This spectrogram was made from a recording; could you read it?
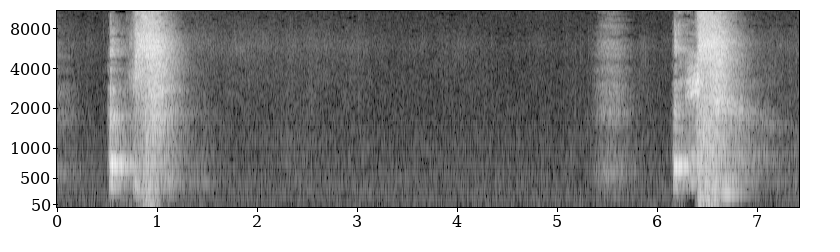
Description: Just a random video of me sneezing in the tub cause I felt like it ;)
